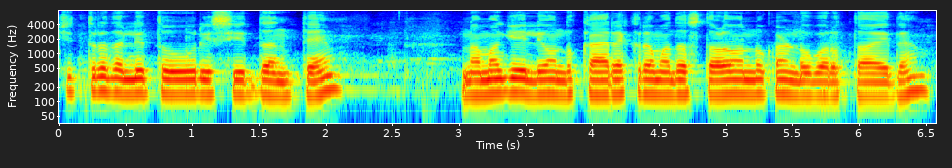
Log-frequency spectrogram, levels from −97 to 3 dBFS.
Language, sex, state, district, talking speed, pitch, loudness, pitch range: Kannada, male, Karnataka, Bidar, 90 wpm, 145 Hz, -14 LUFS, 140-150 Hz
